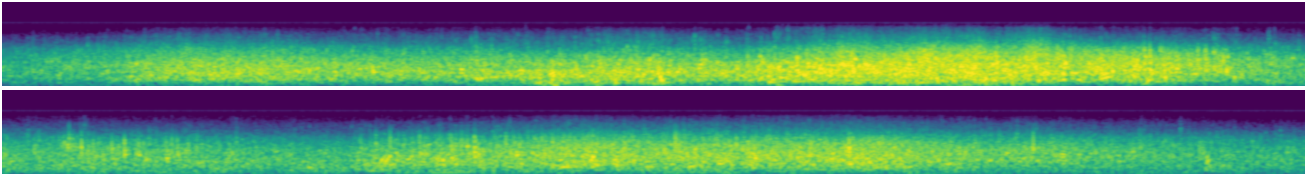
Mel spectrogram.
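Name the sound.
ocean waves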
